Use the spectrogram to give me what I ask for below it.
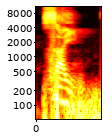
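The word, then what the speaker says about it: sigh: इसका उच्चारण देख लेना, उच्चारण क्या है? साई, ठीक है। एक तरीके से जी भी साइलेंट है और एच भी क्या है आपका? साइलेंट है इसमें, ठीक है।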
